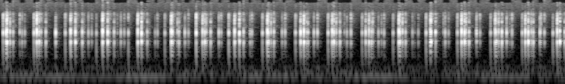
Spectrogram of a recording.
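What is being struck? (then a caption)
Leather-bound book. Fingernails tap quickly on the cover and edges of a dark, solid leather-bound book held horizontally in both hands. The taps come as a rapid, uneven stream of short, dry clicks centered in the midrange, each dying away almost instantly with no ring.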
